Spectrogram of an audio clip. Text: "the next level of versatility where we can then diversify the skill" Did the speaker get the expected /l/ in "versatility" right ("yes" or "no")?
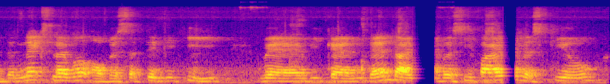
no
